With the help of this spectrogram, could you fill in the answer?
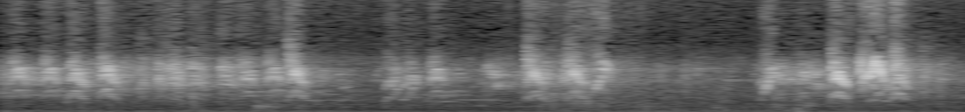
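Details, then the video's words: While eating, a bird gives thin, high chirps in short groups, with a louder, sharper burst of notes near the end. "This Happy Bird Won’t Stop Eating and Chirping"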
